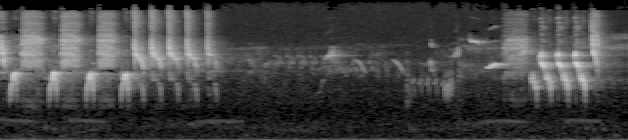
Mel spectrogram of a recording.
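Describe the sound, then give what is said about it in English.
A bluethroat sings alone in bright, rapid phrases of repeated ringing chirps, pausing midway for softer, scratchy twitters and buzzy notes before another loud burst of quick, high, metallic trills. “One of the blue throat's closest relatives is the famed nightingale.”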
